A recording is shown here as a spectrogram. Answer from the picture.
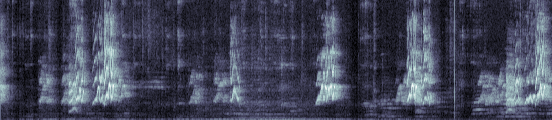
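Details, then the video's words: A series of scratchy, buzzy cockatiel squawks in short bursts a second or two apart, some doubled, over a faint low hum. "cockatiel sounds"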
